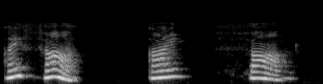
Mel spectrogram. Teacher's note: TH com som de S com a pontinha da língua presa entre os dentes. O aberto. Ignora completamente as letras U, G, H, que não vão ter som nenhum aqui.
